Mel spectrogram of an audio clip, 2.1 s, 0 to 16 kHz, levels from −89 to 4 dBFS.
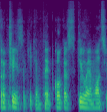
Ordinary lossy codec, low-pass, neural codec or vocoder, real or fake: Opus, 16 kbps; 14.4 kHz; codec, 44.1 kHz, 3.4 kbps, Pupu-Codec; fake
